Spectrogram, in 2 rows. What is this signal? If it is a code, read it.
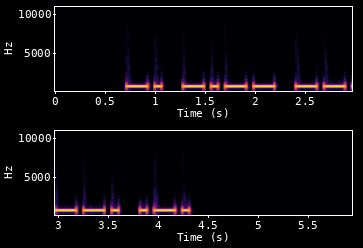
Morse code, heard as a keyed tone, about 17 wpm, 700 Hz. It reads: NY9R
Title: USA Call Signs - 4 Characters - Repeated 3x - 17wpm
